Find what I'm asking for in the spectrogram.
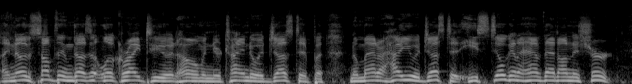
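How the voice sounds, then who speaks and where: Very fast and with hardly any pauses, a man talks in a high pitch. His loudness stays very even and his pitch variation is ordinary. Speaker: sports talk show co-host. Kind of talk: casual chat.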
